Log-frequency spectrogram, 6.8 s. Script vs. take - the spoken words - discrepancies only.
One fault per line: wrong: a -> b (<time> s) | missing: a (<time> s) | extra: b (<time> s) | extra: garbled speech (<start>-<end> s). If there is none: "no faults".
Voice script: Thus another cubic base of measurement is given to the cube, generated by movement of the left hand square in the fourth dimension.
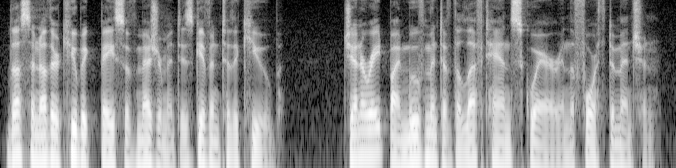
wrong: generated -> generate (3.4 s)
